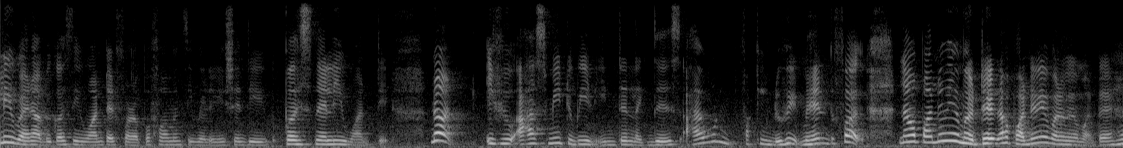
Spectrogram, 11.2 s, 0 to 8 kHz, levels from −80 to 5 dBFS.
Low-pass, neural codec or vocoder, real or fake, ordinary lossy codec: none; none; real; none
